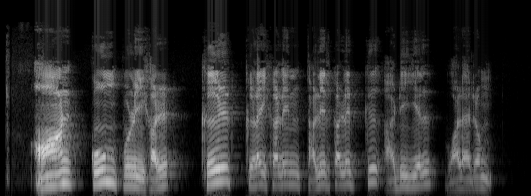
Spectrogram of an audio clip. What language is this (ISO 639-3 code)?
tam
